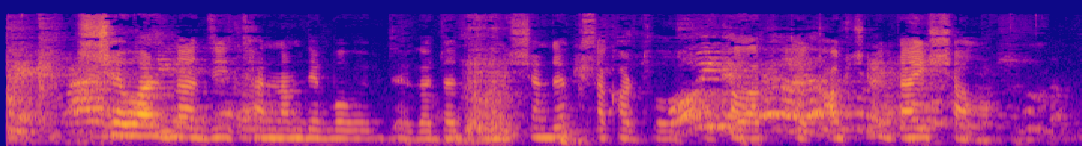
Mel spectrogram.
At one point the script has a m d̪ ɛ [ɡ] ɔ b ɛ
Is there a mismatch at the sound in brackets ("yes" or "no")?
yes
